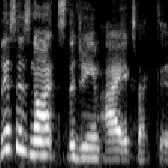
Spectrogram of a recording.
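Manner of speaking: ordinary talk, nothing marked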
